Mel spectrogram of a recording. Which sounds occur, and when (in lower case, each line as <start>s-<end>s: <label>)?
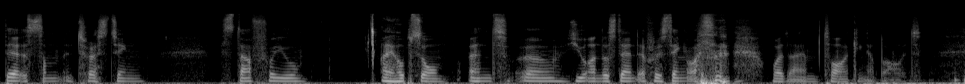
0.0s-9.6s: background noise
0.0s-1.5s: man speaking
1.5s-2.1s: breathing
1.6s-1.7s: tick
2.2s-3.0s: man speaking
3.2s-3.3s: tick
3.6s-3.8s: tick
3.8s-4.6s: man speaking
4.7s-7.0s: man speaking
6.9s-7.3s: giggle
6.9s-7.3s: wind noise (microphone)
7.3s-7.7s: breathing
7.8s-9.2s: man speaking
8.2s-8.3s: tick
8.5s-8.6s: tick
9.5s-9.6s: generic impact sounds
